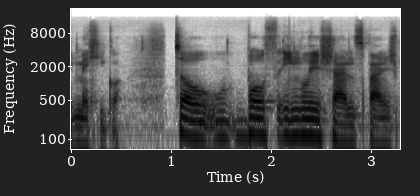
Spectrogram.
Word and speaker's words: Mexico: been at first, because the X in Mexico comes from the Nahuatl, which more or less would sound like Mexico.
